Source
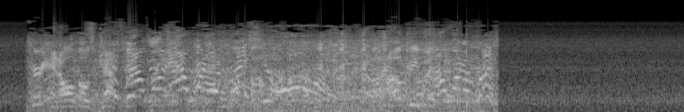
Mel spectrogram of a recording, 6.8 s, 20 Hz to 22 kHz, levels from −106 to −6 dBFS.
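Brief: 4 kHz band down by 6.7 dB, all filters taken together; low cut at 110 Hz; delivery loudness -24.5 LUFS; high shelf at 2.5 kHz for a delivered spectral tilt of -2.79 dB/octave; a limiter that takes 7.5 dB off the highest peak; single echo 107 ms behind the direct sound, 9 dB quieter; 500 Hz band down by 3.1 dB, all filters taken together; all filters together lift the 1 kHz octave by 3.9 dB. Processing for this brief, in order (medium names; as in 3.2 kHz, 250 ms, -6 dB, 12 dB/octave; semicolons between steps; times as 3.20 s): high-pass 110 Hz; peaking EQ 500 Hz -7 dB; peaking EQ 1 kHz +8 dB; treble shelf 2.5 kHz -3.5 dB; peaking EQ 4 kHz -6 dB; peak limiter -25 dBFS; delay 107 ms -9 dB; trim +9.5 dB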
